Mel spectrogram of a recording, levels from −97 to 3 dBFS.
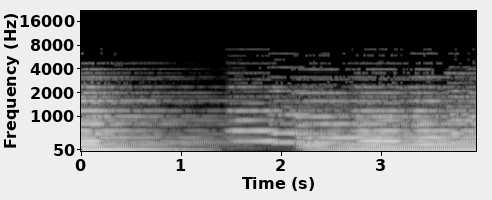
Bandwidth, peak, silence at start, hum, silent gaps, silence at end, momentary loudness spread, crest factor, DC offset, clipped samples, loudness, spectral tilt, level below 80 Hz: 6.2 kHz; -2 dBFS; 0 s; none; none; 0 s; 17 LU; 18 dB; under 0.1%; under 0.1%; -23 LUFS; -7.5 dB/octave; -26 dBFS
